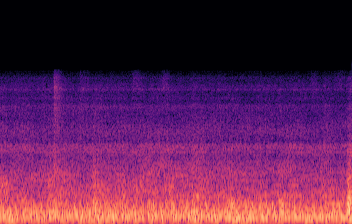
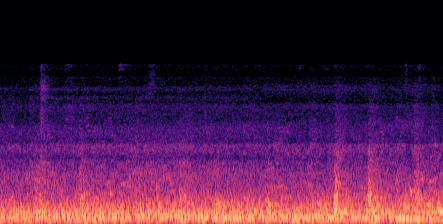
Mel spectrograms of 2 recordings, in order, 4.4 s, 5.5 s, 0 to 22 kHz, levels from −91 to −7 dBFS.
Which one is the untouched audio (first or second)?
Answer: second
